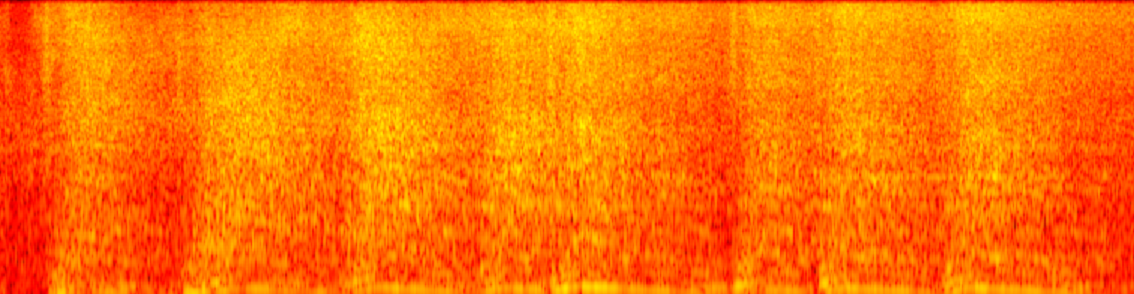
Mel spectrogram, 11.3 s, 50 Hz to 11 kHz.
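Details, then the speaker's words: 2004 Mazda 3s, 2.3 L naturally aspirated, code P2188 running rich: repeated revs from idle with a rough, burbling exhaust note; owner suspects unburnt fuel from a faulty aftermarket mass airflow sensor, before cleaning. "I think what's happening is so much unburnt fuel is going through the exhaust that it's making kind of a weird noise, so I'll kind of show you that right now."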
